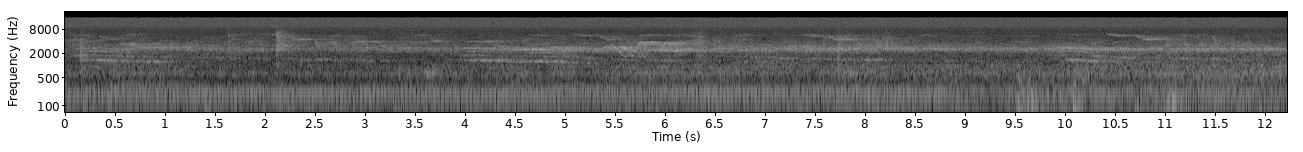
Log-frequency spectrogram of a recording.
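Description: Forest ambience: small birds chirping and calling repeatedly over a steady low hum. The hum stops about nine seconds in, and a few soft knocks follow.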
